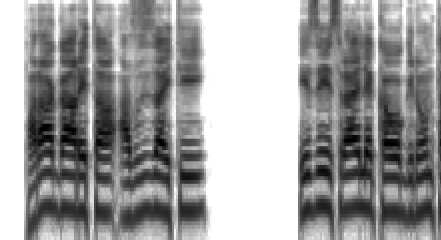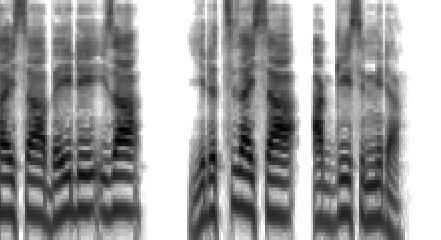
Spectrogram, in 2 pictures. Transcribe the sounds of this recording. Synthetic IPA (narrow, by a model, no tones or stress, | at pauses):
pɐɾaːɡaːɾɛt̪ɐʔɐzɐzɪzɐjt̪ɪ | ɪzɪːsɾaːʔɛlɛkːɐwɔɡɪd̪ɔnt̪ːɐjsːɐbɛjɪd̪ɪɪzɐ | jɛd̪ɛt͡sːɪzɐjsːɐ | ɐɡːisɪmːɪd̪ɐ̰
